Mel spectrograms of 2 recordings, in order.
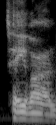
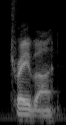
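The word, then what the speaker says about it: Trevon: so i'm sorry i'm sure i just said his name wrong tavonne diggs right trayvon trayvon okay i knew i was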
